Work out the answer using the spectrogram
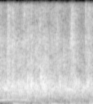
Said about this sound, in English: Thank you all so much. That's the first half of the show. So thank you all for your contributions. That was amazing. Can I have a big round of applause for my guests, please?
